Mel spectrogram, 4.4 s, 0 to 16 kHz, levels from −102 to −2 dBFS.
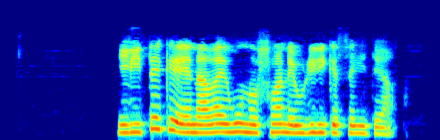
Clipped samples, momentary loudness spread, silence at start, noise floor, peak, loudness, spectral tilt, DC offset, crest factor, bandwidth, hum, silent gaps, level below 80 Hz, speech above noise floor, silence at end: under 0.1%; 8 LU; 1.2 s; under -90 dBFS; -10 dBFS; -27 LUFS; -8 dB/octave; under 0.1%; 18 dB; 5.8 kHz; none; none; -78 dBFS; over 64 dB; 0.5 s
